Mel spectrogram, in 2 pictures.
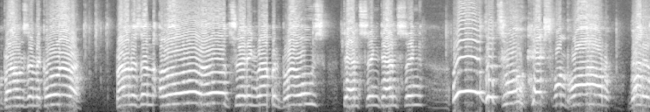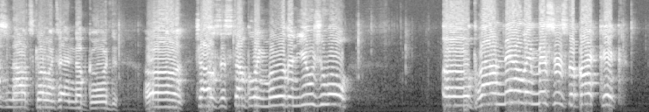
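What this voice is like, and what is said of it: Sports announcer voice. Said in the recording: “announcer voice done ... continue with the announcer voice”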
